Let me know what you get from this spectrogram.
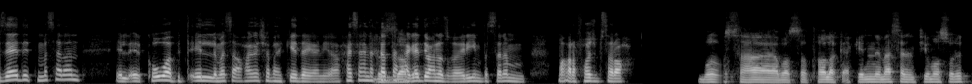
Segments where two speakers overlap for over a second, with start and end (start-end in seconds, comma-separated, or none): none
